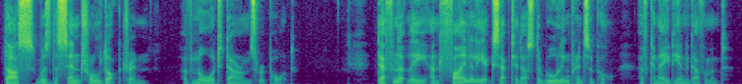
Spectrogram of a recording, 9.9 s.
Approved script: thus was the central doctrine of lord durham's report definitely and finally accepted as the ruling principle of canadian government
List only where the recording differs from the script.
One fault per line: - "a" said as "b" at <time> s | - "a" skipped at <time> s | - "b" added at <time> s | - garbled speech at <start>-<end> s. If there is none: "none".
- "as" said as "us" at 7.0 s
